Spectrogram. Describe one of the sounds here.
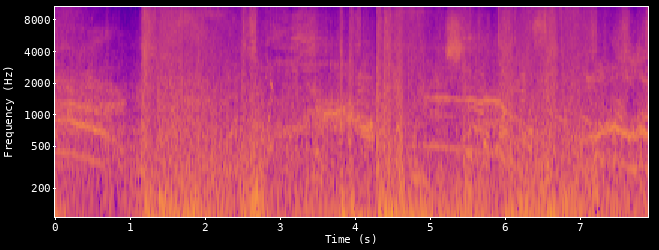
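Electric magic crackles and zaps.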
